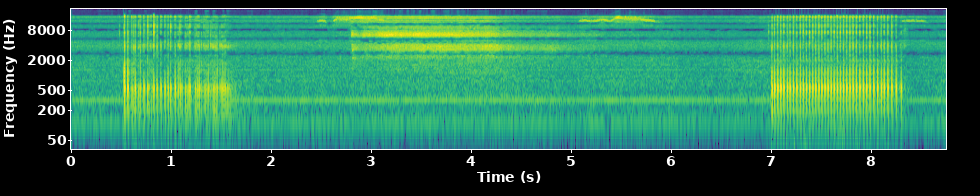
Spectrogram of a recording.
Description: My Boston Terrier, Anjel, is sitting like a person beside me in my recliner snoring loudly! Funny!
